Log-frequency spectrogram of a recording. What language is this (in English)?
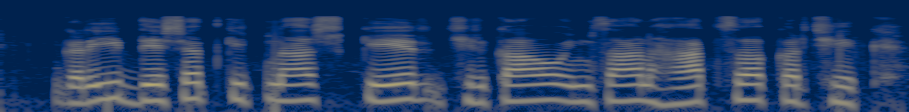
Magahi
